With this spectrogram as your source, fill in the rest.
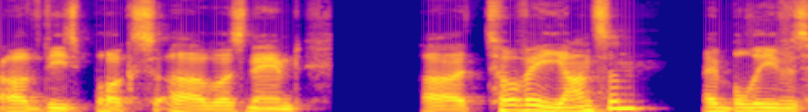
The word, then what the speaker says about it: Tove Jansson: Yeah, so just also to mention, the author of these books was named Tove Jansson, I believe is how you would pronounce it.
